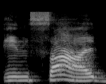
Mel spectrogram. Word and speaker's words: inside: girl the girl is inside the Box inside the letter e is silent we don't say inside day so there are words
